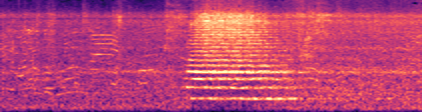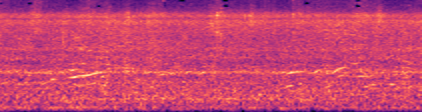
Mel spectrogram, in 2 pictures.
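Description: A single steady horn blast, about a second long, starting about two seconds in, over the continuous chatter of a crowd.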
